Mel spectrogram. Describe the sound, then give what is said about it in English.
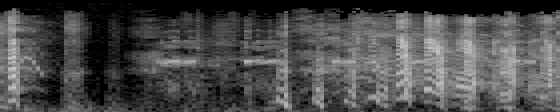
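Crickets chirp with a steady, high trill while a chorus of croaking frog-like calls builds quickly and grows louder and busier, with no voices present. “Those crickets must be laughing because this is hilarious.”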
